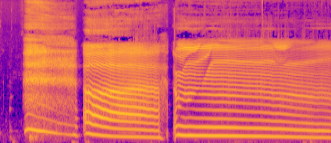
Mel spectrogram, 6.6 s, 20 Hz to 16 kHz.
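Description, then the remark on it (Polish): A woman's voice imitates a V6 engine with three long, buzzy, droning tones, each sliding slowly downward in pitch like gear changes, separated by brief breaths. “Udawała dźwięk silnika V6.”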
